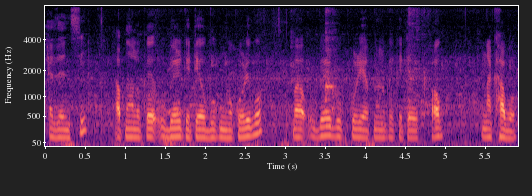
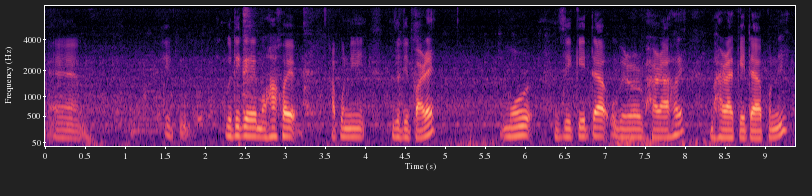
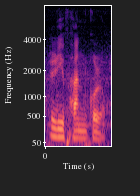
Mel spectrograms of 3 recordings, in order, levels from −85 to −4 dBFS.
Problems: constant background noise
